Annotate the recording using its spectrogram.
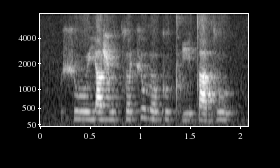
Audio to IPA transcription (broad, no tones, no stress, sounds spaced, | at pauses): ʃ uː j a ʐ u t͡s ʊ t͡ʃ u ð ʊː tʷ i tʼ i t a d͡z u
